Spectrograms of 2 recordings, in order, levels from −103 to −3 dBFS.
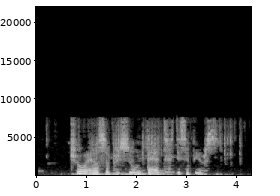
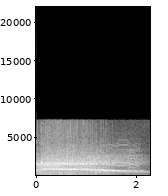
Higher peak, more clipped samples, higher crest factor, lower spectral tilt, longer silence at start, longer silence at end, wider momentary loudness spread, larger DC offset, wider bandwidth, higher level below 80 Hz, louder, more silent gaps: second, -4 dBFS vs 0 dBFS; neither; first, 18 dB vs 8 dB; first, -6 dB/octave vs -3 dB/octave; first, 0.7 s vs 0 s; first, 0.5 s vs 0 s; first, 14 LU vs 11 LU; neither; about the same, 7.8 kHz vs 7.6 kHz; second, -66 dBFS vs -34 dBFS; second, -21 LUFS vs -8 LUFS; neither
